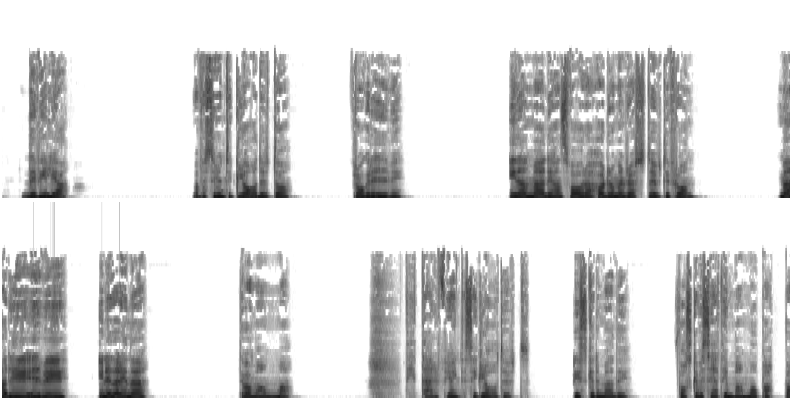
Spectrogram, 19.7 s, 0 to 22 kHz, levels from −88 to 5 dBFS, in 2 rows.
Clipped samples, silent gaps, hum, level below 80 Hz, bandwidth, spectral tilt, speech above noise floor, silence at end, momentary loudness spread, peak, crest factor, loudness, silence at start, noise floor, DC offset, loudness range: under 0.1%; none; none; -56 dBFS; 17 kHz; -4.5 dB/octave; 74 dB; 0 s; 13 LU; 0 dBFS; 14 dB; -12 LUFS; 0.25 s; -85 dBFS; under 0.1%; 7 LU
